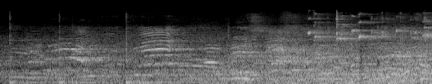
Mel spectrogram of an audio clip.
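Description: Basketball bouncing on a hardwood gym floor at the free-throw line, with several knocks, over the chatter of voices echoing in a large gym. High, shrill voices join near the end.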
